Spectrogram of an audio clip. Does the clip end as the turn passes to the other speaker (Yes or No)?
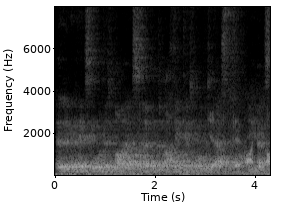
Yes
